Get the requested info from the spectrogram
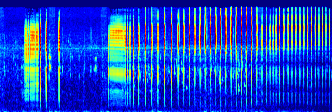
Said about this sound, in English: And so I played her some of these sperm whale clicks.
